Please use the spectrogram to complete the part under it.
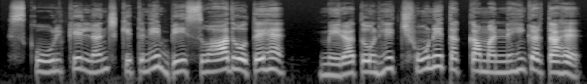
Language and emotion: Hindi, disgusted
